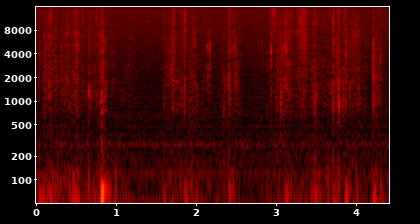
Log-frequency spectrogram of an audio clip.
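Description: An empty, hollow blue rubber household glove is held up and handled with bare fingers, shaken, squeezed and rubbed against itself. This produces soft, continuous rubbery crinkling and scuffing with short brighter squeaks over a dull low rumble. One slightly louder thump stands out near the start.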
